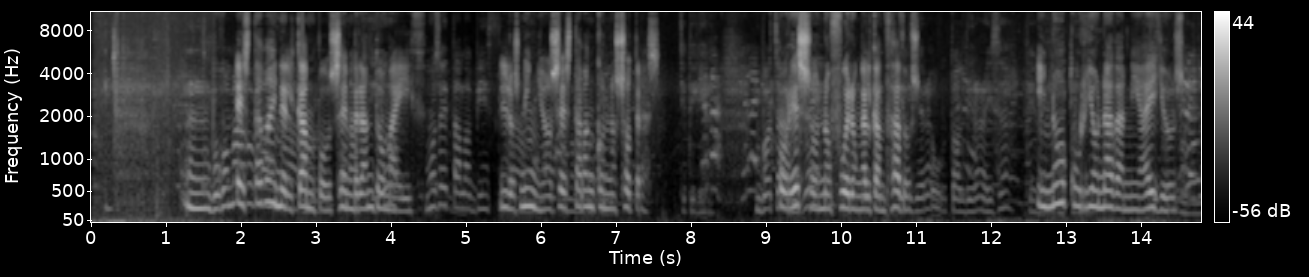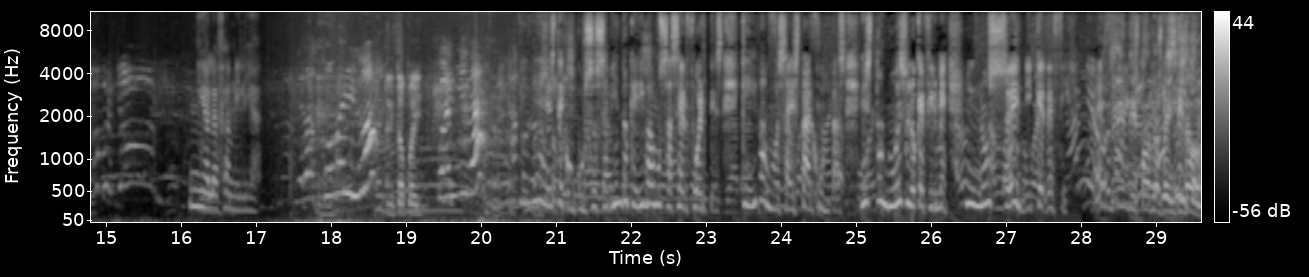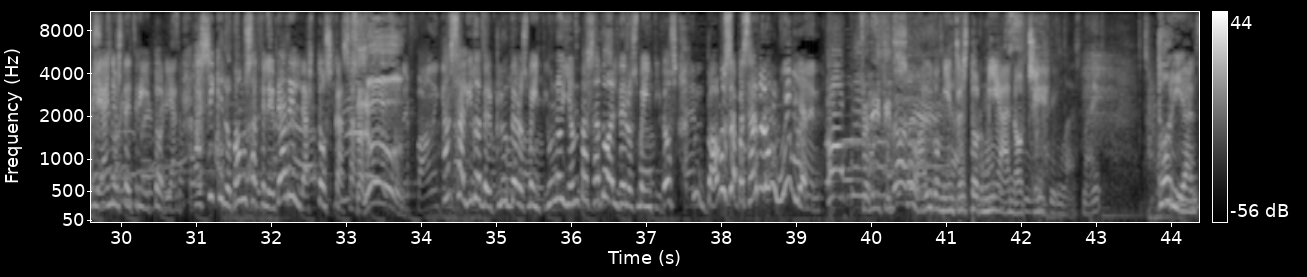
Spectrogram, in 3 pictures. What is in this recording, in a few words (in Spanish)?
Docu Realitys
